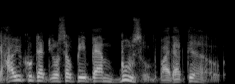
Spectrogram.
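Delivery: plain reading voice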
